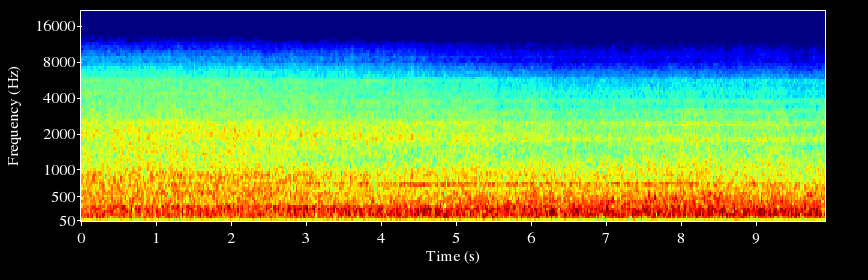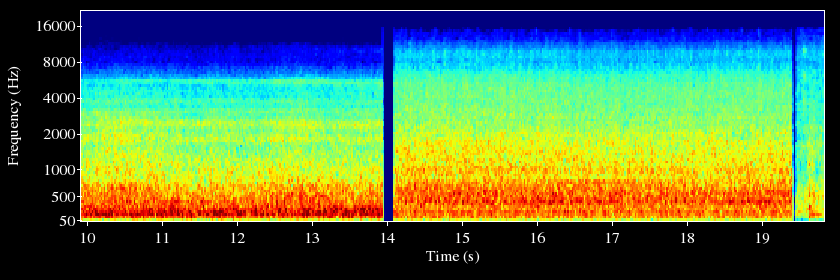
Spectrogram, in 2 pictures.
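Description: A train running on the rails, a dense steady noise. It cuts off abruptly about fourteen seconds in, giving way to a steadier hum of stationary engines running with a few low tones.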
